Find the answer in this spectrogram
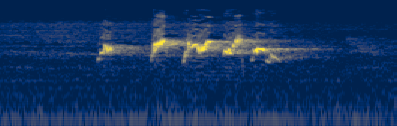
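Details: Fiery training song of a red-whiskered bulbul, one brisk phrase of about five clear, sharply slurred whistled notes lasting under a second, over a steady low background hum.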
